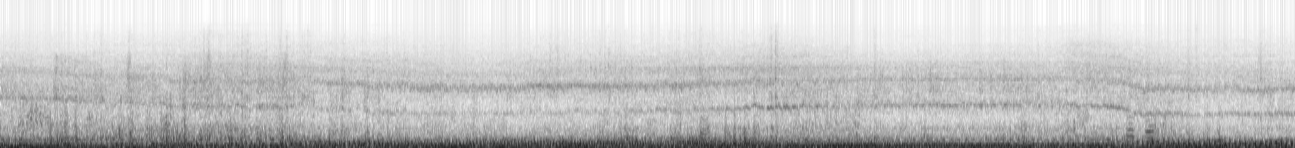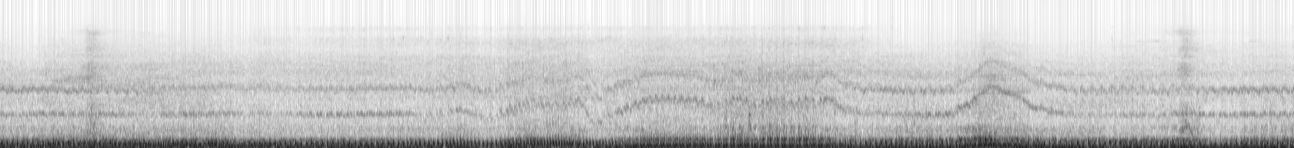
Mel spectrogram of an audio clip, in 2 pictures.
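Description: Tyres crunch over gravel and stones.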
